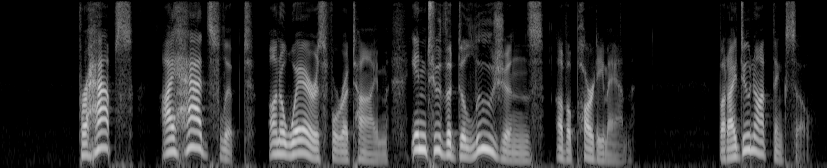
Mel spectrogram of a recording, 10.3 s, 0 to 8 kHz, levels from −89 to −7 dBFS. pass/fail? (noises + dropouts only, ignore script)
pass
